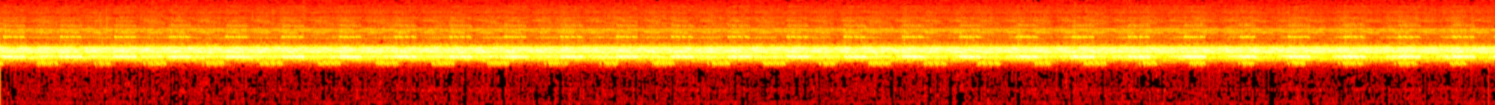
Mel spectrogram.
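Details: Tree crickets in a dense chorus in Oregon's Willamette Valley, a sustained piercing trill with evenly spaced pulses beating steadily across twenty seconds, uniform and without other sounds.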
